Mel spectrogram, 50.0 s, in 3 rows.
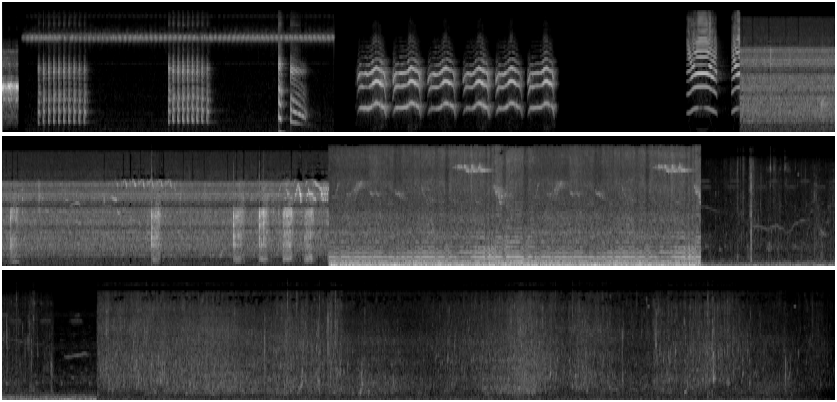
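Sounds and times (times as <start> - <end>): peacock wailing calls: 7.1 - 11.1, 13.7 - 14.9
bee buzzing: 23.2 - 30.6.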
